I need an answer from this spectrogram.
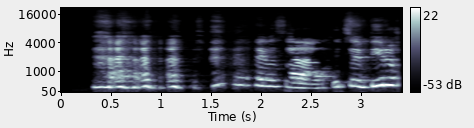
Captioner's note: laughs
